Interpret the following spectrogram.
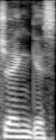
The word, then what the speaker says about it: Genghis: How does he know it's pronounced Jenis and not Genghist then if he's Cuz there's no evidence, is there?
